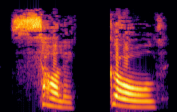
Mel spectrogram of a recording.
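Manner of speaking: sighing, sighed words. Reading a bedtime story, a prince takes his present to bed, sighing. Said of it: "he sighed".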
